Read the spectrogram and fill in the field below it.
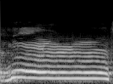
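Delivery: high, sustained "mm" through the nose; gunna sound. Shown as a demonstration. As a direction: hum "mm" long from the nose. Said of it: "The gunna sound is coming from my".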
